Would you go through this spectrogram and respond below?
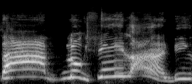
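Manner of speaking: very high, very loud, shrill shout. Addressing the family, backing up what she said, with a loud shout. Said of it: "I'm sorry to be that loud".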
